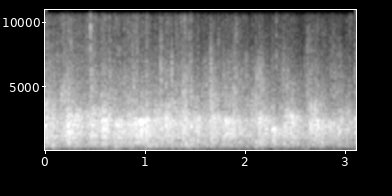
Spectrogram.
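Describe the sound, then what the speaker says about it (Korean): Lecture audience at a Nobel Prize commentary talk applauds, a dense, steady burst of clapping from many hands that holds evenly for a few seconds with no voices. "좋은 강연 해주신 곽공 교수님께 다시 한번 큰 박수 부탁드립니다"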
